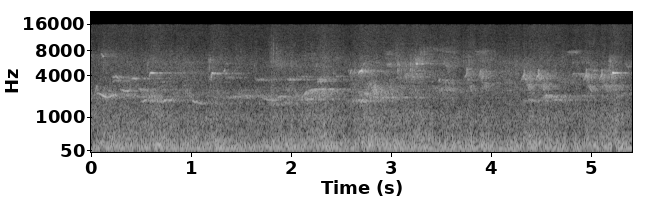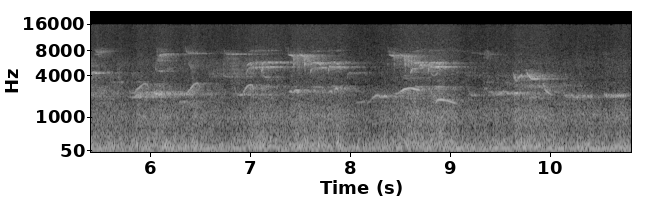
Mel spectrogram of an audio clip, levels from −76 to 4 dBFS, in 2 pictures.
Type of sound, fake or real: real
